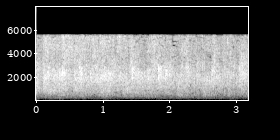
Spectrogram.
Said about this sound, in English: Thank you, boys. Big round of applause. Give them a seat.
